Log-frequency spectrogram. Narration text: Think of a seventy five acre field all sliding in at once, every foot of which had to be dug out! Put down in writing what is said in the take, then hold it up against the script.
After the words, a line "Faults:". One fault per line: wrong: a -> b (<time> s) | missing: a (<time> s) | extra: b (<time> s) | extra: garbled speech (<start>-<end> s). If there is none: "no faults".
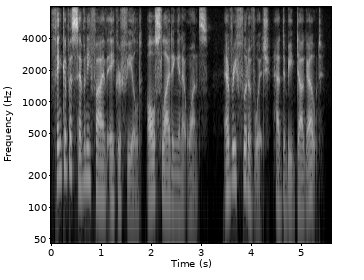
Think of a seventy five acre field all sliding in at once, every foot of which had to be dug out!
Faults:
no faults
